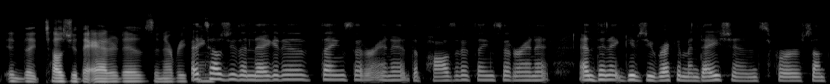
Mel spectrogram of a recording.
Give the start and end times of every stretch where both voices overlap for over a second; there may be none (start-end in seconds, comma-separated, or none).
none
